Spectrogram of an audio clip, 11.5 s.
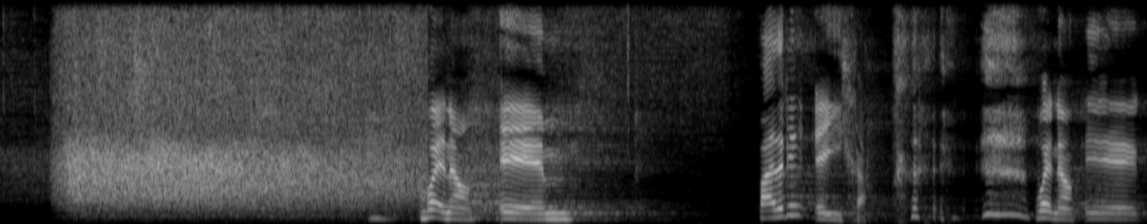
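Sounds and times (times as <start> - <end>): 
audience applause: 0.0 - 5.0
speech: 3.7 - 5.9, 7.6 - 11.4.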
